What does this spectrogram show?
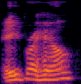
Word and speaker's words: Abraham: 자, 그 사건 that incident became an unforgettable, 잊을 수 없는 unforgettable lesson to Abraham.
